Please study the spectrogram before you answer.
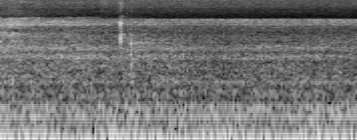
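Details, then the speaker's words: MSR Whisperlite International stove lighting, using its stock pump, valve still closed: steady low roar with faint sputter as priming flame heats generator tube and leftover fuel vaporizes; normal. "But you hear that noise? That's starting to vaporize the fuel that's left in that right there."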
